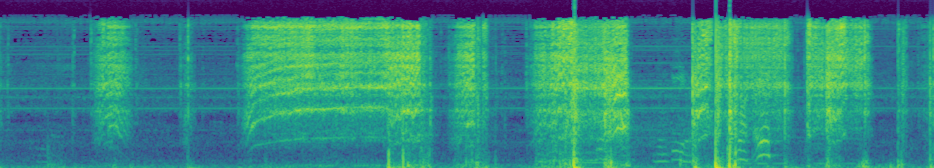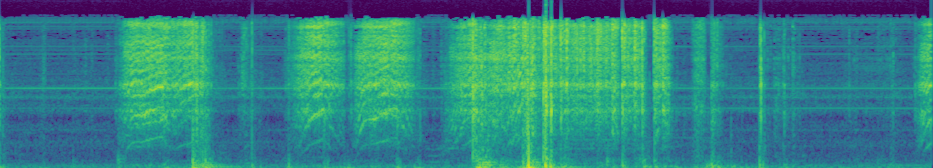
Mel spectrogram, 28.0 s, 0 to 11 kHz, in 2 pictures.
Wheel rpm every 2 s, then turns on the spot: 30, 20, 120, 80, 100, 90, 120, 0, 60, 50, 70, 140, 40, 0.
0-2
